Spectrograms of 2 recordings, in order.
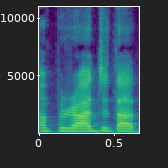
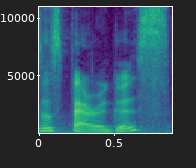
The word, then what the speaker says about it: Aparajita: I'm Aparajita Datta, and the funniest pronunciation that I've gotten for my name, it's a story that I like to tell, is asparagus.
